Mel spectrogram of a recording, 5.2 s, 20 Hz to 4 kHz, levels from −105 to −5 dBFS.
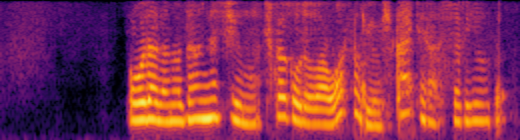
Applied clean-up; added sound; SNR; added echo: neural mask model Resemble Enhance denoiser.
